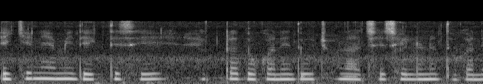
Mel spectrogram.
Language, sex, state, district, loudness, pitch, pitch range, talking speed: Bengali, female, West Bengal, Cooch Behar, -19 LUFS, 245 Hz, 240-255 Hz, 110 wpm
